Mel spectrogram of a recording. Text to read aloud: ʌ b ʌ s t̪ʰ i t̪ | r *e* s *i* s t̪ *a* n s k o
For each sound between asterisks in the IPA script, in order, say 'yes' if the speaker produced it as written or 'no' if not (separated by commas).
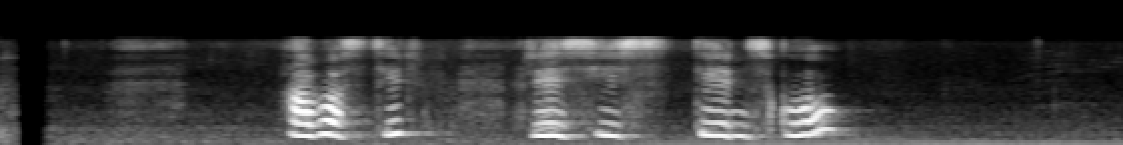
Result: yes, yes, no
